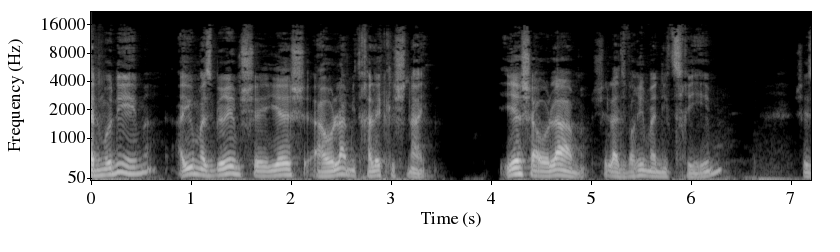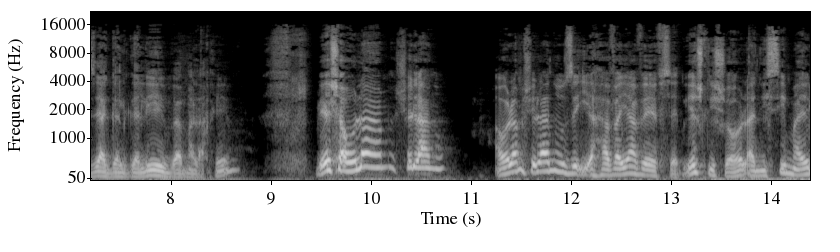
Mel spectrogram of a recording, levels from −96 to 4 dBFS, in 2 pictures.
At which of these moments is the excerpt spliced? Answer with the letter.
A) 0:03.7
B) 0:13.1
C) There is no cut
B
